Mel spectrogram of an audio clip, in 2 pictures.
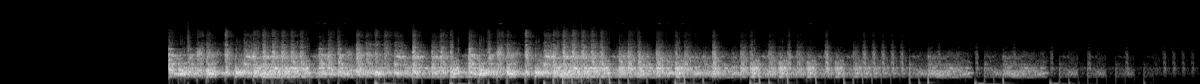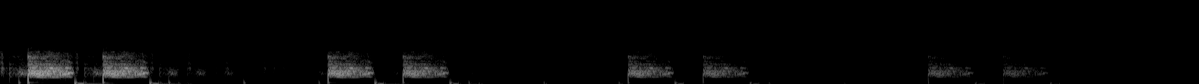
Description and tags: Flower loop 80 bpm 9
Since I really liked his description I had to pay him an honour by remixing this samples. I cutted up his sample, pitched some parts up and/or down, and mangled it using the really very nice VST plugin AnarchyRhythms.v2. Mastering was done within Wavelab using some EQ and multiband compression from my TC Powercore Firewire. This loop is loop 9 of 9.
groove, loop, rhithmic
